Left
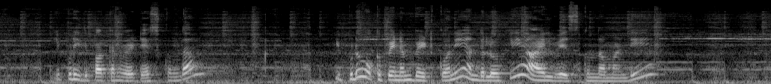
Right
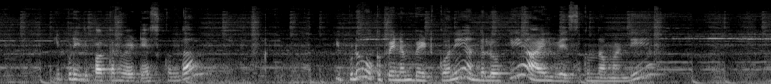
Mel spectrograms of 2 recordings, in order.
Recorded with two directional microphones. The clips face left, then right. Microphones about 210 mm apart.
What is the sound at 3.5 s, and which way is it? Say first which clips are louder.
Speech: left 6 dB; 45° left (ahead or behind).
